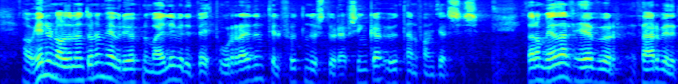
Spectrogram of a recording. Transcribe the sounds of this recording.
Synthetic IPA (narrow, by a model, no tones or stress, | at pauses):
awhɪːnːʏnɔɾðʏlœnt̪ʏnʏmhɛvʏɾiœhknʏmːaːjlɪvɛːɾɪðpejht̪uɾraːjðʏmt̪ʰɪlfʏt̪lʏst̪ʏɾɛfsiŋkaʔʏːt̪ʰanfawncɛlsɪs | θaɾawmɛːðalhɛvʏɾθaɾvɛːɾɪ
